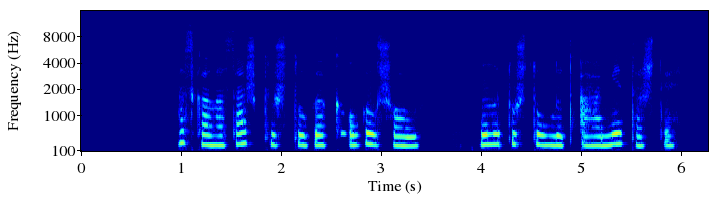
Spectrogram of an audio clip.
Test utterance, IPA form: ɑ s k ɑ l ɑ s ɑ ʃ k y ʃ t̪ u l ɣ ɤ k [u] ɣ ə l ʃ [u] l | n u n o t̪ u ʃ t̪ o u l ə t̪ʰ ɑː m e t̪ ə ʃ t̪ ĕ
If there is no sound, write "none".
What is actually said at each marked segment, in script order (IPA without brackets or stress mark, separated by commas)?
o, o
